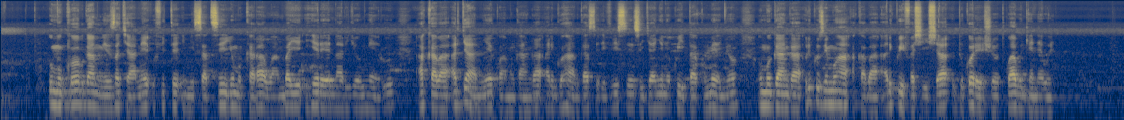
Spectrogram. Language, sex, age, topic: Kinyarwanda, male, 18-24, health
